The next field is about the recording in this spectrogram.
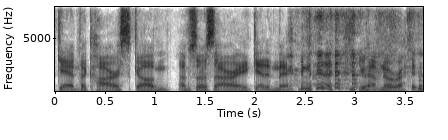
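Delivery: tearful voice, talking through the tears. Acting out a man sending someone away through tears, mock crying while speaking. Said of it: "through the tears, he says".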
